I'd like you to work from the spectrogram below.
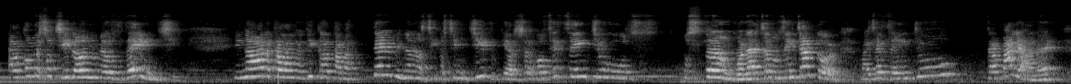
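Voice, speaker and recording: High-voiced woman giving church testimony. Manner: animated storytelling with frequent tag questions. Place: church sanctuary. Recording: echoey church hall, distant mic, soft music.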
